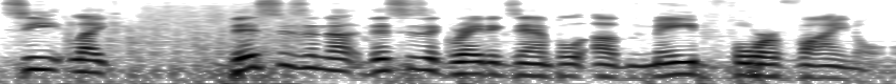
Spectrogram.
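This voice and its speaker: A man's voice: mid-range voice, lively intonation, normal speed. An American man co-hosting a livestream, giving his opinions in informal, casual chat. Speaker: livestream co-host. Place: small cluttered room indoors. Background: music.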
